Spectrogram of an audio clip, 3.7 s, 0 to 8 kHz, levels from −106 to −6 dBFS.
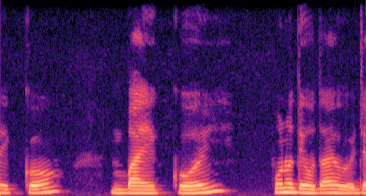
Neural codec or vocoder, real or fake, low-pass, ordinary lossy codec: none; real; none; none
